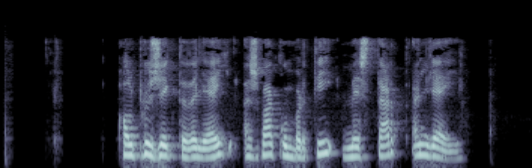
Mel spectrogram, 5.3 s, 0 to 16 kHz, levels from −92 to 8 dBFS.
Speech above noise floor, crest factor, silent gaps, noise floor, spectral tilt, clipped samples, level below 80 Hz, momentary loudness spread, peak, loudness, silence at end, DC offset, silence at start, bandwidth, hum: 43 dB; 16 dB; none; -58 dBFS; -5 dB/octave; under 0.1%; -54 dBFS; 6 LU; -2 dBFS; -16 LUFS; 0.7 s; under 0.1%; 1.2 s; 7.8 kHz; none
